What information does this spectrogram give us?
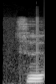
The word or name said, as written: TU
